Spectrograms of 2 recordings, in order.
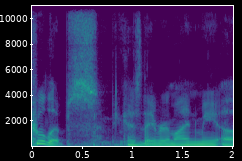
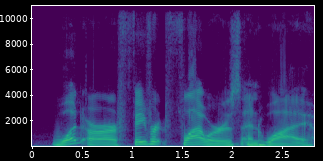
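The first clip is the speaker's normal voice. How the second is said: plain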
